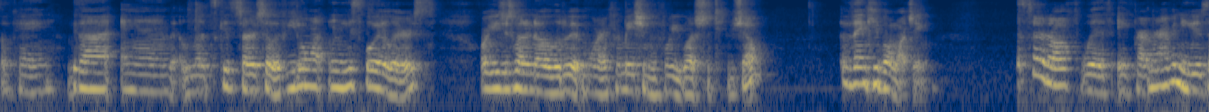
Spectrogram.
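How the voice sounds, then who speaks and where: A young woman with a slightly hoarse voice chatting casually as a beauty vlogger while doing her makeup, rambling with lots of fillers. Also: on the low side, a little mellow. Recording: echoey room.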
